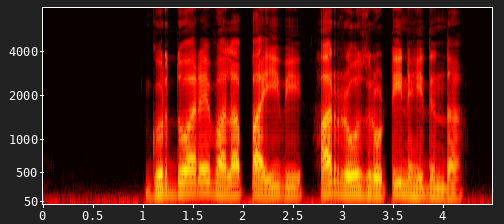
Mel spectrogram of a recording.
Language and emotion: Punjabi, neutral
